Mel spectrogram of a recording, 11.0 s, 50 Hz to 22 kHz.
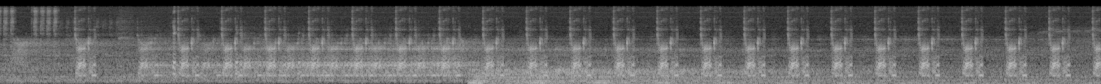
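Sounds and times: synthesizer short pulses: 0.8 - 11.0
held higher synth tone: 1.8 - 11.0
low bass drone: 4.6 - 11.0.

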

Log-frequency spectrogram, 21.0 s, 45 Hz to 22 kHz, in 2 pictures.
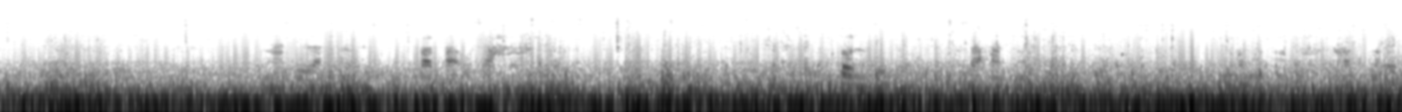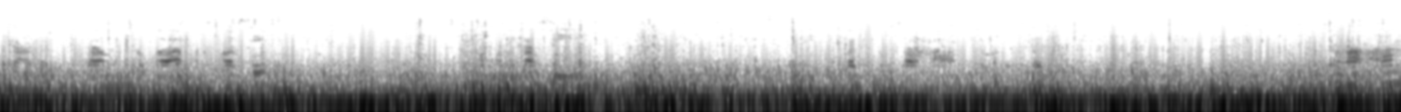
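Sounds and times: vehicle rumbling over gravel: 0.0 - 21.0.

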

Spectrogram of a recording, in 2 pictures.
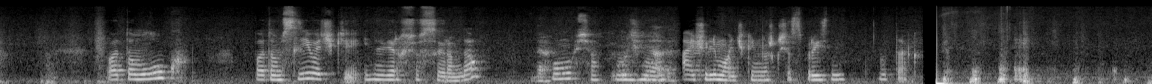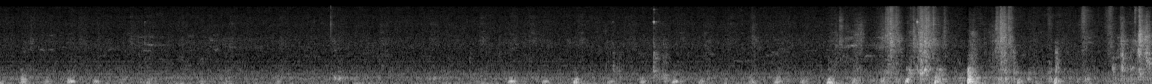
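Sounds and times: soft low thumps: 9.4 - 22.6
sharp clicks and rustles: 15.8 - 23.0.

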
